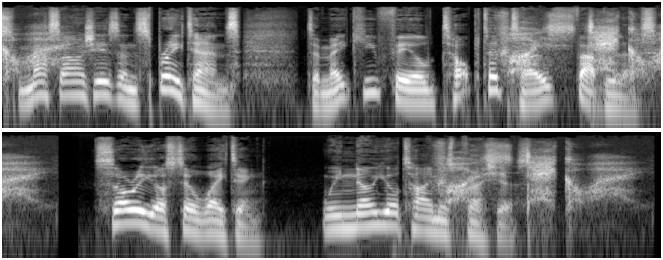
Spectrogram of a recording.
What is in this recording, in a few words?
Beauty Salons Smooth Male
